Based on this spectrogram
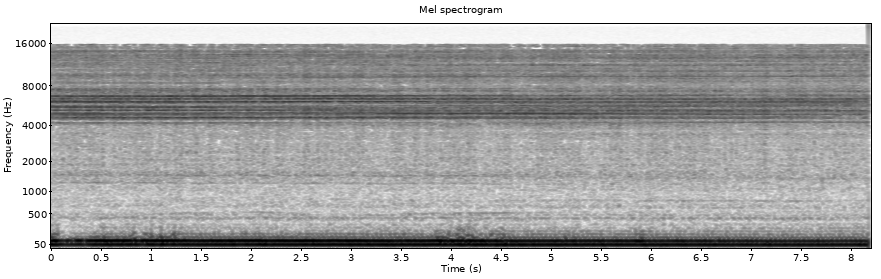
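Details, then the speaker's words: BMW E46 3 Series just after fuel pump replacement and priming: engine started and left to idle, steady even low rumble with no misses, knocks or ticks; normal idle. "all right turn the car on just to idle for a little bit and everything was okay"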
